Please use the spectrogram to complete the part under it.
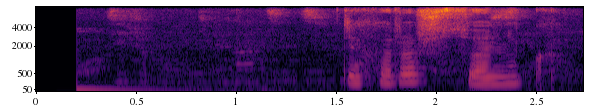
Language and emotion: Russian, neutral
